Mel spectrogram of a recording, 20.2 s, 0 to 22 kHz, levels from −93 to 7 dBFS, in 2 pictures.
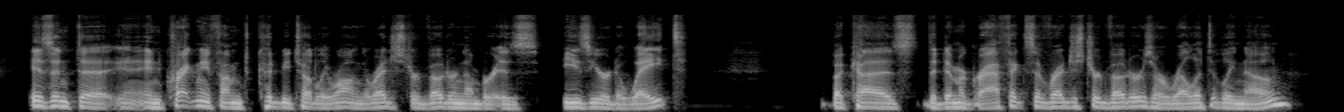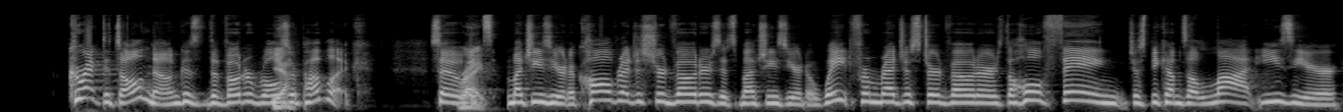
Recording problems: none

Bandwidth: 13.5 kHz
